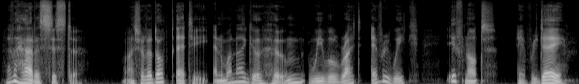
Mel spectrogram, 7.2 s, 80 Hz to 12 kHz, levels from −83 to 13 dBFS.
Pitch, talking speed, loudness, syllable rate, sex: 125 Hz, 190 wpm, -21 LUFS, 5.6 syllables/s, male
